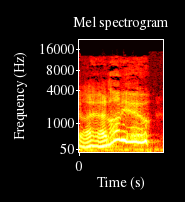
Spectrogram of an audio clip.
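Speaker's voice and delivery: mock hesitant delivery. Retelling how he said I love you back; imitating an apprehensive I love you. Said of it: "It's real apprehensive".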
